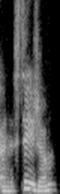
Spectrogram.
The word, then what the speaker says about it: Anastasia: Well, the way you pronounce it in Russian, it's Anastasia, but in American, it's like Anastasia.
